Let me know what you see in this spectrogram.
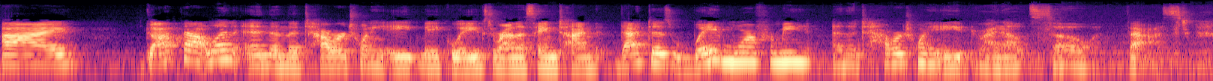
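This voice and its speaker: A woman with a medium pitch and ordinary pitch variation speaks over noticeable background noise. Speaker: beauty YouTuber. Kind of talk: product review. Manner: fast.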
